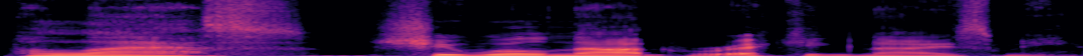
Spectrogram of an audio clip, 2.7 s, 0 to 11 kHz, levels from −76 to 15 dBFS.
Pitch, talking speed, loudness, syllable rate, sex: 130 Hz, 135 wpm, -16 LUFS, 4.0 syllables/s, male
